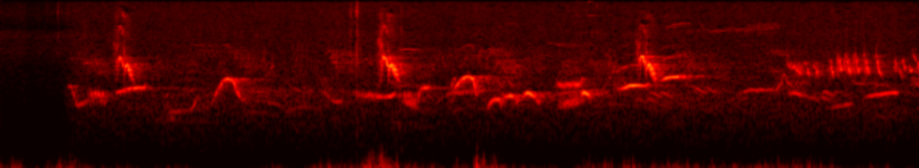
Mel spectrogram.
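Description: A songbird singing a quick, varied warbling song with sharp upward-sweeping whistled notes, starting about half a second in. Uneven low rumbling bumps on the microphone sound under it.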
